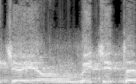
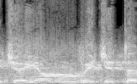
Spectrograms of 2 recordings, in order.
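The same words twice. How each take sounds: Both takes have the same delivery.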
